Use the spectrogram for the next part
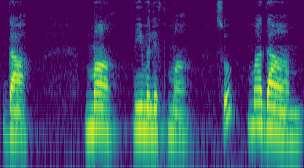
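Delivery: madame split da, ma, slowly; broken into syllables. Shown as a demonstration. Teacher breaks madame into syllables slowly. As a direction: spell out madame by its sounds. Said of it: "डी की जो आवाज़ है, वो दाल की है".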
